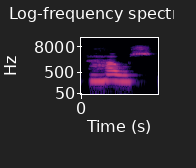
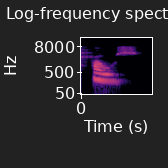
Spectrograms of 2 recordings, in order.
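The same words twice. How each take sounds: First: "house" with a light English h. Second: "house" with an Arabic throaty h; wrong rasped house. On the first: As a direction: say "house" with an easy, frictionless h. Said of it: "comme quand on dit house en anglais". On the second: Teacher showing what not to say, "house" with rasped h. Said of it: "On dit pas house". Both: Shown as a demonstration.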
